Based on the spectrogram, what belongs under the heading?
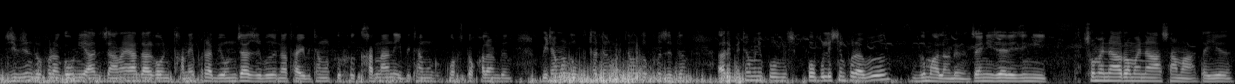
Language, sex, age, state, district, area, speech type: Bodo, male, 18-30, Assam, Udalguri, urban, spontaneous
